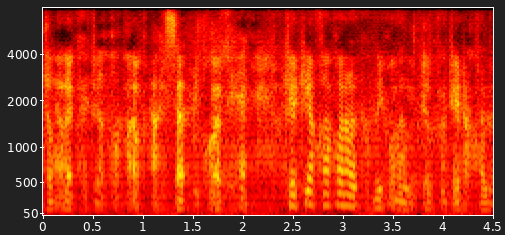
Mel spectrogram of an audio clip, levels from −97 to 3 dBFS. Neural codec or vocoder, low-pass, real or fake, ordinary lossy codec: codec, 16 kHz, 1 kbps, FreqCodec, smaller model; none; fake; none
